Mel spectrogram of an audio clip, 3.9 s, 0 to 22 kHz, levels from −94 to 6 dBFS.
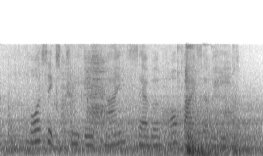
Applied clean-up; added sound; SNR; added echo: none; Sliding door; -4 dB; none.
